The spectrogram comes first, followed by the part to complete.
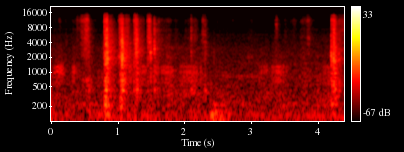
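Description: Tarot cards being handled: a few light clicks and rustles of card stock in the first second and a half, then fainter rustling.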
